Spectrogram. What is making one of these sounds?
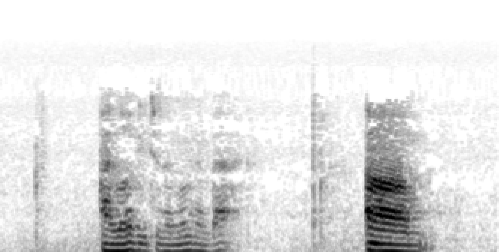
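A man speaks close up, warmly and with expression.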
